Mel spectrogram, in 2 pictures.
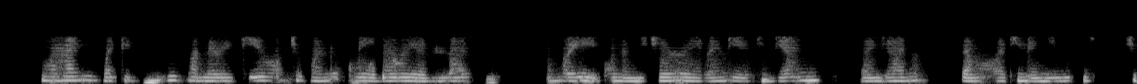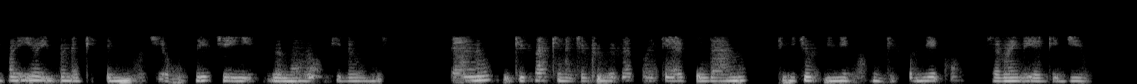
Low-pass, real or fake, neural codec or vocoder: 3.6 kHz; fake; codec, 44.1 kHz, 0.9 kbps, DAC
